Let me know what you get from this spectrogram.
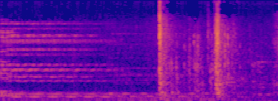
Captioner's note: door closes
